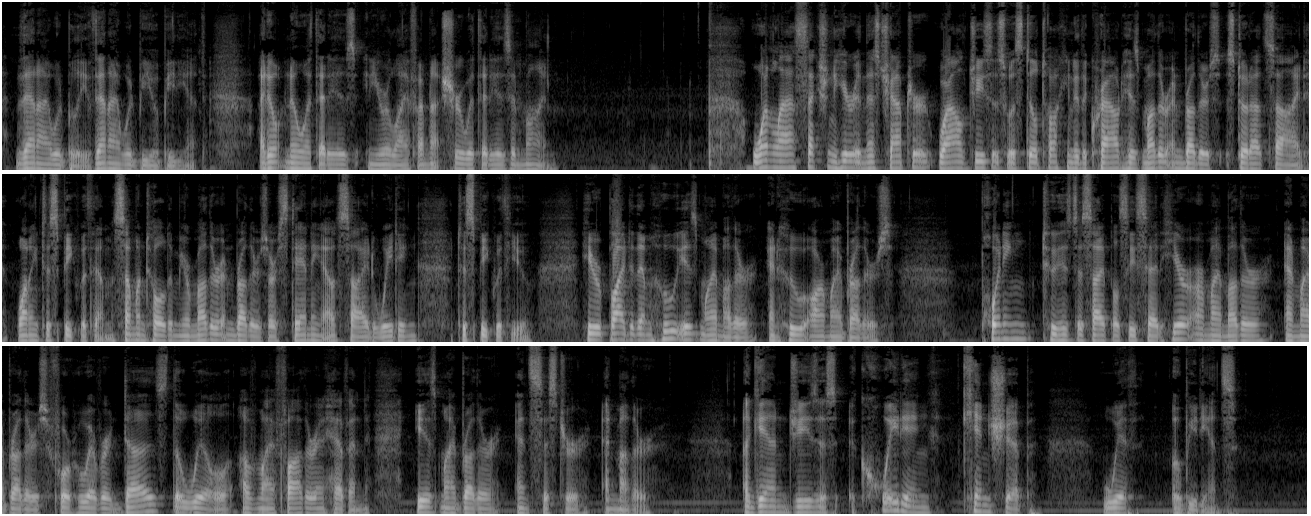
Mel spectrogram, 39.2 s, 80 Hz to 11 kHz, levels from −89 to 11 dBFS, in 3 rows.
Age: 40-59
